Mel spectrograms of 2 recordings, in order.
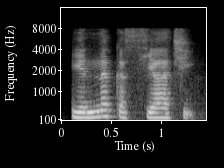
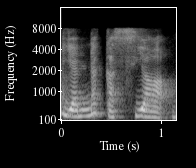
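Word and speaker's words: यन्नकस्यचि: Yannakasyachi. It is not Yanna Kasya. There is no Dirgam there.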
